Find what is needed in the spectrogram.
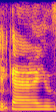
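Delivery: tiny, very high, squeaky helium-like voice. Describing a Snapchat voice-changing filter in conversation, squeaky Snapchat filter voice. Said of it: "So it's like a squeaky little voice like".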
